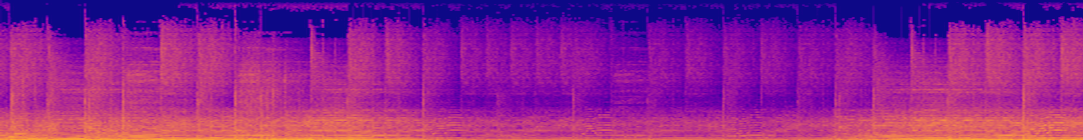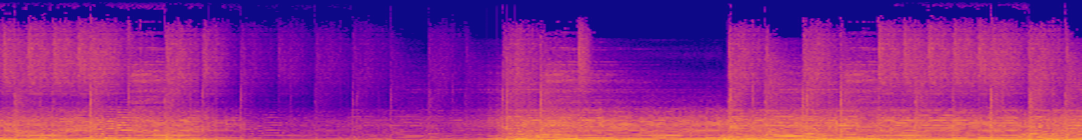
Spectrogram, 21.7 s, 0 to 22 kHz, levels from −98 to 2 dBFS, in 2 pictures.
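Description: Zipper noise appears twice in the audio. From 12.73 to 13.38 s the level falls by around 20 dB in audible 3 dB steps, and from 15.60 to 15.98 s it rises by a similar amount in 5 dB steps. Both ramps move in roughly ten increments per second. The gain is being updated in coarse unsmoothed jumps rather than interpolated per sample, so each step leaves a small click and the moves sound like a ticking zip.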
